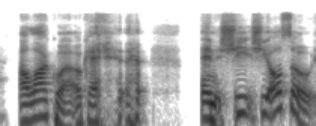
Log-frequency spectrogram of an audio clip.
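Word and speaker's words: Alaqua: Is that how I pronounce the name? Aloqua. Yeah. Aloqua.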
